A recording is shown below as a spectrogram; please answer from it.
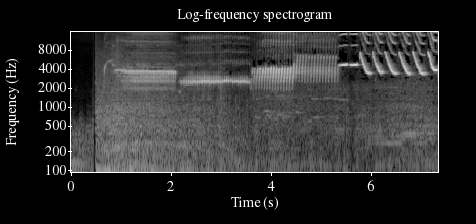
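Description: Belgian canary song: rapid, steady trilled rolls at several high pitches, each held a second or more, then a run of quick swooping whistled notes.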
